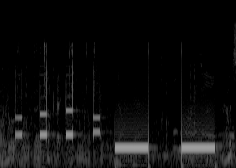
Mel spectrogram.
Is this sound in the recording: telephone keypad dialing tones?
yes

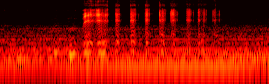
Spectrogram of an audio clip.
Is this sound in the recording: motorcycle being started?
no

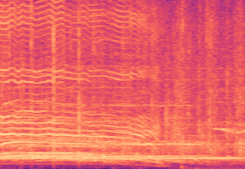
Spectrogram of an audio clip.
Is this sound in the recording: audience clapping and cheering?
yes

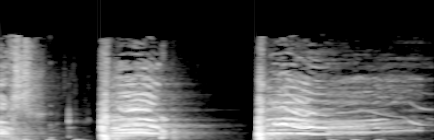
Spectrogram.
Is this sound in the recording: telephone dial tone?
no

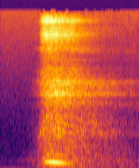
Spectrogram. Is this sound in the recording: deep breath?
yes

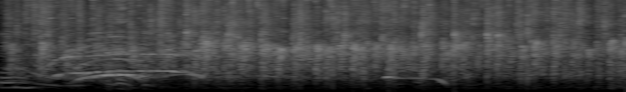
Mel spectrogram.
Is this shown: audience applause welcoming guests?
yes

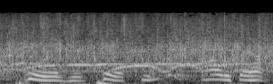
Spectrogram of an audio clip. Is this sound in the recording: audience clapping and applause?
yes

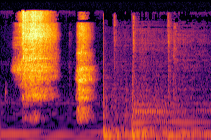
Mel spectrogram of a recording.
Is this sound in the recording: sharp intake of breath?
yes

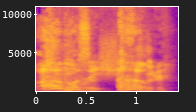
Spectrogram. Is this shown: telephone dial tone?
no

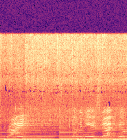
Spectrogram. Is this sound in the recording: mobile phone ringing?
no

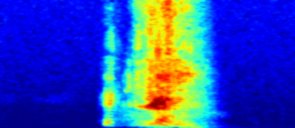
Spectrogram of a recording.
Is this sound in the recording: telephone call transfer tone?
no

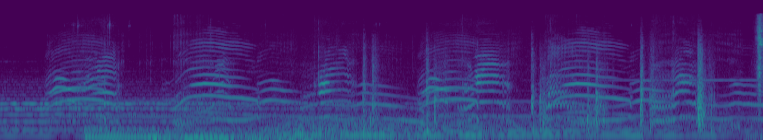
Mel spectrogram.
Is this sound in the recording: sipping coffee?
no

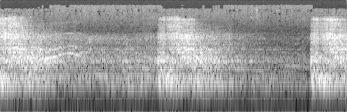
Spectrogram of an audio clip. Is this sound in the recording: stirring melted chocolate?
no

